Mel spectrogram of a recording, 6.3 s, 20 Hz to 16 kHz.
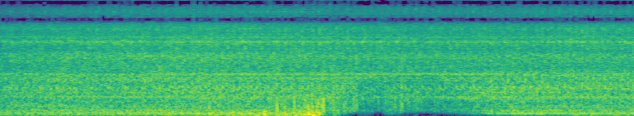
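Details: Rebuilt 466E diesel truck at its first start after the rebuild, now running: deep, even idle with a steady beat and no knocks or misses, and a brief dip midway. Otherwise it sounds healthy and normal.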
